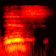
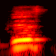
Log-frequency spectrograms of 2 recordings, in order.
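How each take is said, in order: First: It begins with a soft TH sound. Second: It begins with a hard D-like sound. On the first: The speaker calls it right. "should be this and that" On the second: The speaker calls it wrong. "the T H sound"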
